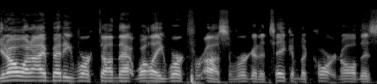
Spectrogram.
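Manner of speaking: play-acted irate voice, all worked up. Retelling a former boss's reaction to his ex-employee, imitating an angry boss. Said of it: "And he's getting all angry".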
